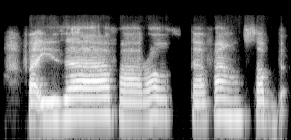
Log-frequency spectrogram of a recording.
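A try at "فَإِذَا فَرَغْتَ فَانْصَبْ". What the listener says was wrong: Untuk ikhfanya boleh diperlama sedikit nggak, Tanteku? Faiza faragta fansab. Kalau di Aki diringangi, jadi di Tante diberatin jadinya. Nah, seperti itu kaidahnya.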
